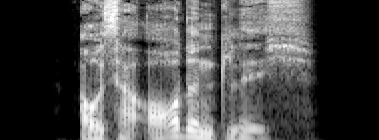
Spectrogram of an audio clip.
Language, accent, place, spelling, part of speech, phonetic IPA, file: German, Germany, Berlin, außerordentlich, adjective / adverb, [ˈaʊ̯sɐʔɔʁdɛntlɪç], De-außerordentlich.ogg
- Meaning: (adjective) 1. extraordinary (not ordinary), exceptional 2. outside of a set plan or order; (adverb) extraordinarily, exceptionally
